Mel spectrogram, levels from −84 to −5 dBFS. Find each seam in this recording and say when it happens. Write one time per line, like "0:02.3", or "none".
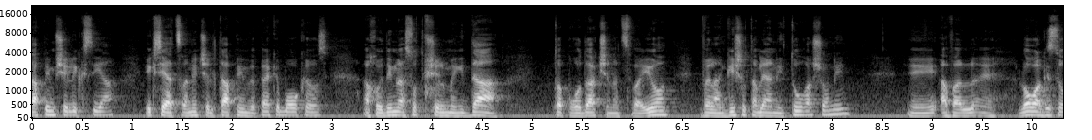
0:03.9
0:05.2
0:07.3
